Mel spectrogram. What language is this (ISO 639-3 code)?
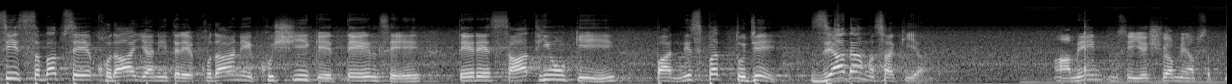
urd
